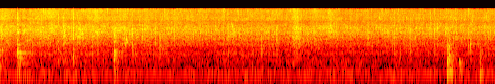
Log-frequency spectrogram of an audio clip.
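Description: Shrimp and minced garlic sizzling steadily in hot oil in a wok, cooking until the shrimp change colour, with a spatula stirring and scraping them now and then.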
